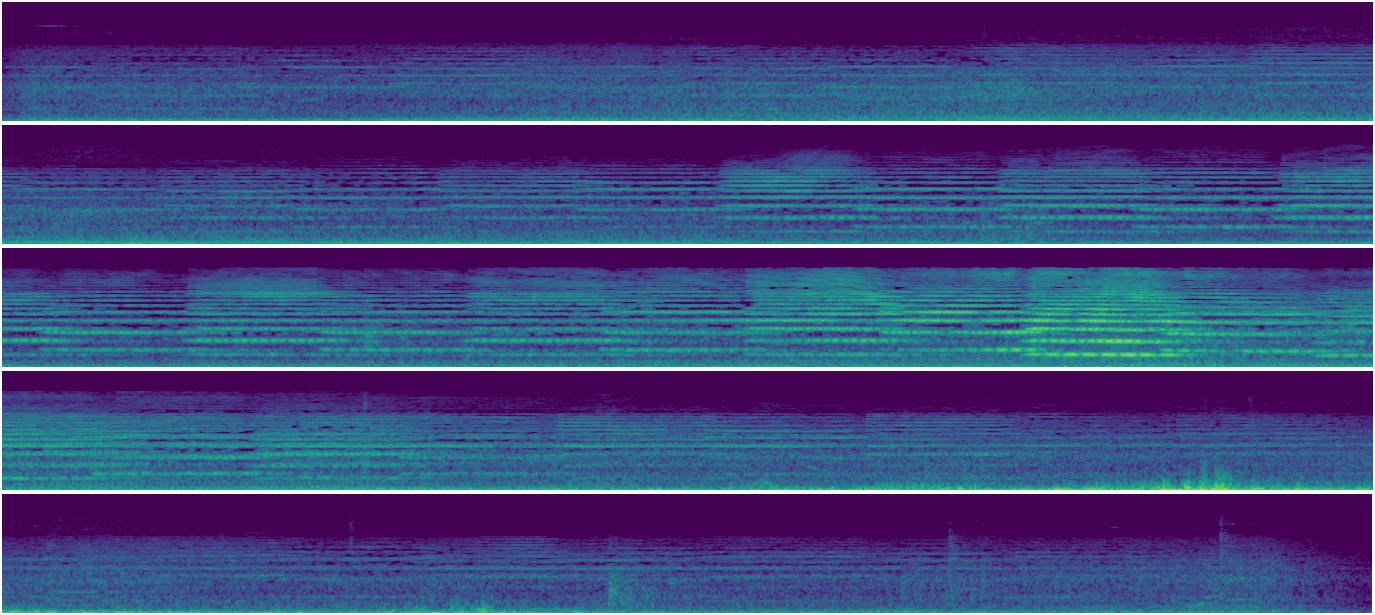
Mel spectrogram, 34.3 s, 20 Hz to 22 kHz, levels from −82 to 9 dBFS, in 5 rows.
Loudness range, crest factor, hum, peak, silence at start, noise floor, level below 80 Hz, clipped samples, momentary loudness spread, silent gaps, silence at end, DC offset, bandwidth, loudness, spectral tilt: 21 LU; 22 dB; none; 0 dBFS; 0 s; -42 dBFS; -28 dBFS; under 0.1%; 21 LU; none; 0.2 s; under 0.1%; 11.5 kHz; -21 LUFS; -3 dB/octave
